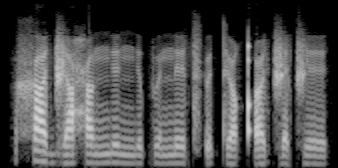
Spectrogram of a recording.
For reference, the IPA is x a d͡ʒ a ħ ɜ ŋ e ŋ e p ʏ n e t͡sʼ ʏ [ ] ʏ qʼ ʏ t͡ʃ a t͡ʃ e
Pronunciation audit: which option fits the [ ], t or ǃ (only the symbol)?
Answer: t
